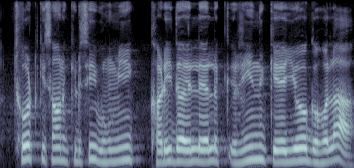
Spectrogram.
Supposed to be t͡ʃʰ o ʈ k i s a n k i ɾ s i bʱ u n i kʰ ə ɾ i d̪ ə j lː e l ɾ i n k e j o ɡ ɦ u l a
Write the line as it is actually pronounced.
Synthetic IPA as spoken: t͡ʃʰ o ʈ k i s a n k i ɾ s i bʱ u m i kʰ ə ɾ i d̪ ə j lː e l ɾ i n k e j o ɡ ɦ o l a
